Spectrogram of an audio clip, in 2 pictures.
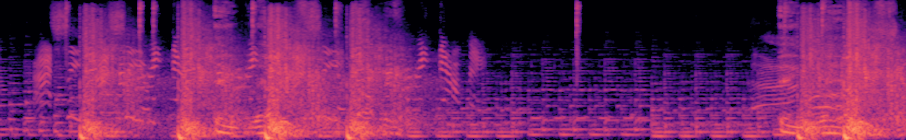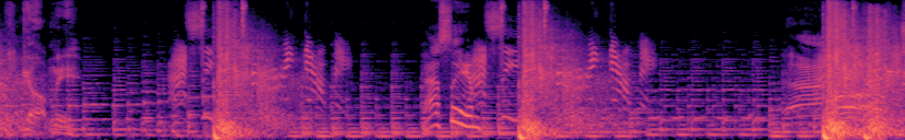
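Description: Gunfire in a shooter video game during an ambush: repeated sharp bursts of shots over a steady, tonal game backdrop, coming in clusters with brief lulls between.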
